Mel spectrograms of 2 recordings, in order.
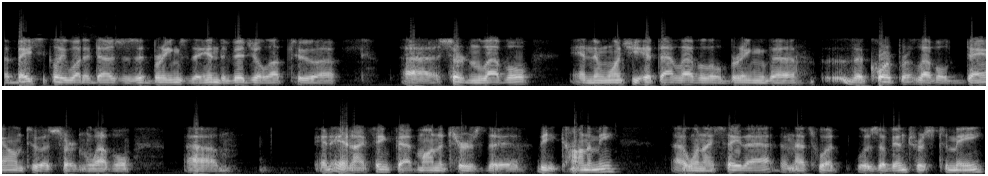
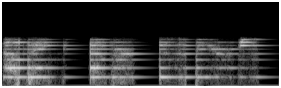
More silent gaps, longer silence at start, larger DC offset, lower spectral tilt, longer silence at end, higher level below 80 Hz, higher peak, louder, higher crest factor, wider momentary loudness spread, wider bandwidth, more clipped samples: neither; about the same, 0 s vs 0 s; second, under 0.1% vs 0.8%; about the same, -7 dB/octave vs -6.5 dB/octave; about the same, 0 s vs 0.1 s; second, -58 dBFS vs -44 dBFS; second, -6 dBFS vs 0 dBFS; second, -19 LUFS vs -16 LUFS; about the same, 14 dB vs 16 dB; about the same, 6 LU vs 8 LU; first, 8.6 kHz vs 4 kHz; neither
